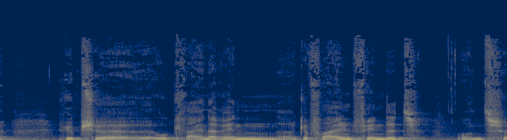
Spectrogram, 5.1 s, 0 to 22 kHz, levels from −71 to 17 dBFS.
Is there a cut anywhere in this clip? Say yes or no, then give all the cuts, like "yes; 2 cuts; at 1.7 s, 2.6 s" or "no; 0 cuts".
no; 0 cuts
